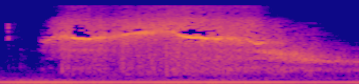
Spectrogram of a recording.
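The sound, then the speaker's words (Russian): A voice imitates whistling wind, dubbed over the howling wind as an extra effect and meant as a far-off whistle: one breathy, hissing whistle that wavers up and down in pitch for about three seconds, holding fairly steady in loudness, with no talking. “Это вообще ветер воет сам по себе так, но я сейчас озвучил дополнительно, как будто бы такой вот шум... Свист.”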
